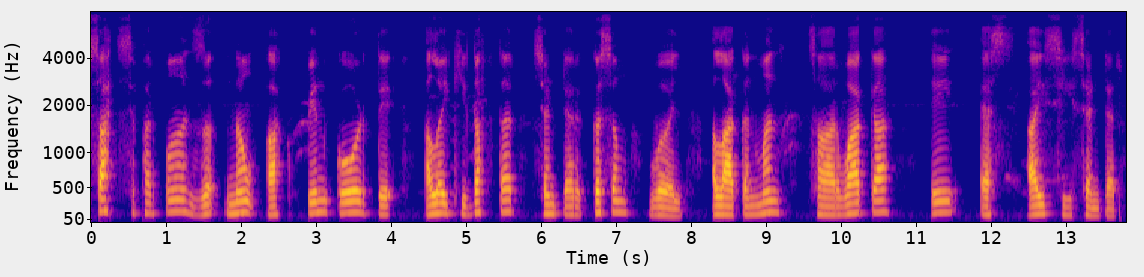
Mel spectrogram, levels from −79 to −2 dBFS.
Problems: background sounds at intervals, background conversations at intervals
